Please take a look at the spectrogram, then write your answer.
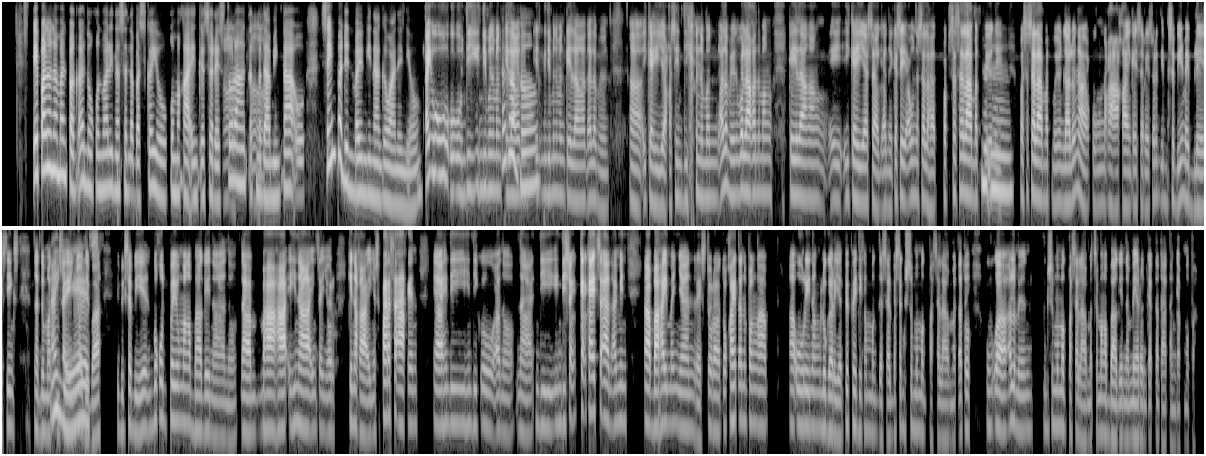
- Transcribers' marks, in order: other background noise; dog barking
- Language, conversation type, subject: Filipino, podcast, Ano ang kahalagahan sa inyo ng pagdarasal bago kumain?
